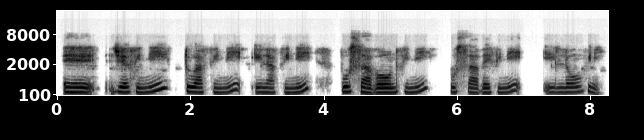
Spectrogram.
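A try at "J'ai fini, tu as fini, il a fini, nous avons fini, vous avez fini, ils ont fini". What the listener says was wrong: Bravo, c'est ça. C'est ça. Bravo. Excellent au niveau de la prononciation.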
